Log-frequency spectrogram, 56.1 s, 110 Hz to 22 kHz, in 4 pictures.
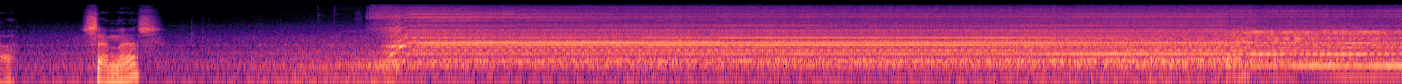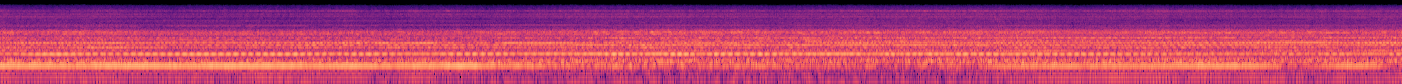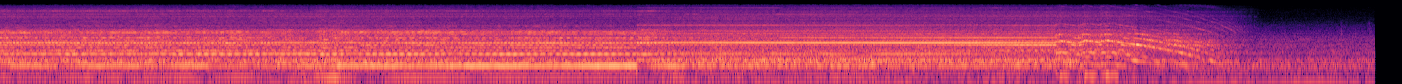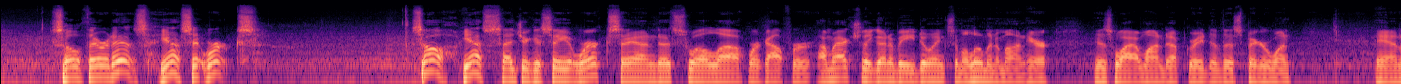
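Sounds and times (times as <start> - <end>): trim router running: 3.6 - 40.8
router bit cutting wood: 3.7 - 40.6.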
